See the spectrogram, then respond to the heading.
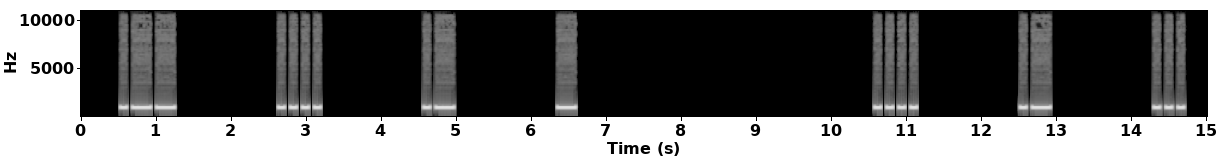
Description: Morse code, heard as a keyed tone, about 15 wpm, spaced as for 5 wpm, 1000 Hz. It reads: WHAT HAS
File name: qotdfiles / 5wpm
